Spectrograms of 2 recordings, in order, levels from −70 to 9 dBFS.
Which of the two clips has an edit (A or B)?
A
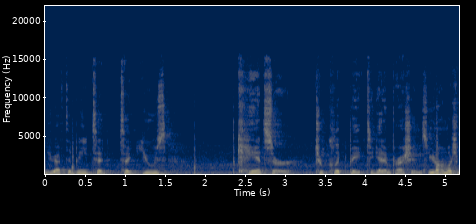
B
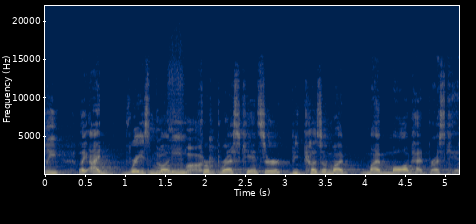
B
